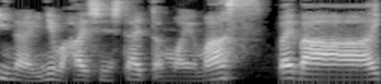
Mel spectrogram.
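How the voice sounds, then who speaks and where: At a moderate pace, a woman speaks in a plain, everyday voice with a fairly low pitch and ordinary pitch variation. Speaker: solo podcast host. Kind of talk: casual solo talk. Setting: home recording, window open.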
